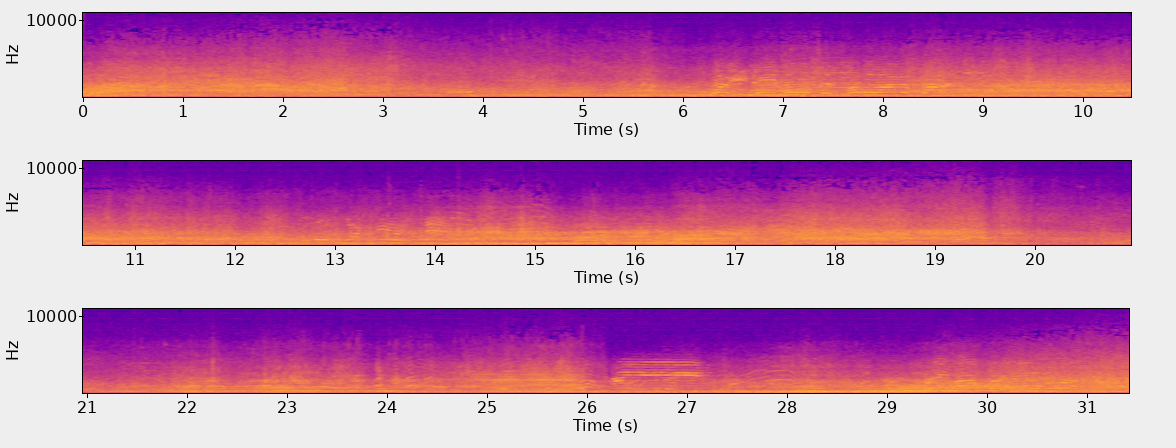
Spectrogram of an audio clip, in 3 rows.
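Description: A pack of winged sprint cars racing on a dirt oval, their V8 engines running hard in a continuous roar whose pitch wavers up and down as the cars pass and drop back.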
